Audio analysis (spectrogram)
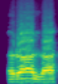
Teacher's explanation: दंत मूल से आप र ल का उच्चारण करेंगे।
